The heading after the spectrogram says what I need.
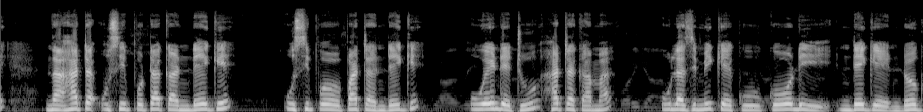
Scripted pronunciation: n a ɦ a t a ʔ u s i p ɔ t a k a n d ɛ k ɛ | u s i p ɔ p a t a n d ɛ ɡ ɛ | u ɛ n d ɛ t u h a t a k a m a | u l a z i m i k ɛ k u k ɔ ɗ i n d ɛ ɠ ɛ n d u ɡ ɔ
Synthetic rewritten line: n a ɦ a t a ʔ u s i p ɔ t a k a n d ɛ ɡ ɛ | u s i p ɔ p a t a n d ɛ ɡ ɛ | u ɛ n d ɛ t u h a t a k a m a | u l a z i m i k ɛ k u k ɔ ɗ i n d ɛ ɡ ɛ n d ɔ ɡ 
